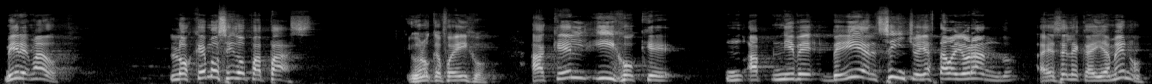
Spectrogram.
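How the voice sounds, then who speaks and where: Lively bright-voiced Salvadoran pastor preaching. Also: male voice, very high voice, unhurried, long pauses. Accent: Salvadoran Spanish. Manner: conversational preaching with homely stories and asides. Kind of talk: sermon. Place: church.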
